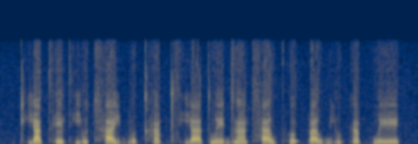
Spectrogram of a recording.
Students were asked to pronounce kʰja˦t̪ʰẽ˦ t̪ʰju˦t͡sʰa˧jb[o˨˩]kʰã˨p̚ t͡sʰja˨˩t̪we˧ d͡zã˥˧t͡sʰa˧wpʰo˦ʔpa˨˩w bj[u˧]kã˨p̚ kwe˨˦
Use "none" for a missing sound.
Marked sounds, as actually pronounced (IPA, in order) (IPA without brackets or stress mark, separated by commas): o˨˩, u˦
